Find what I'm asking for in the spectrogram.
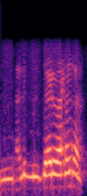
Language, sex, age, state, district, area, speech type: Tamil, male, 60+, Tamil Nadu, Kallakurichi, urban, conversation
